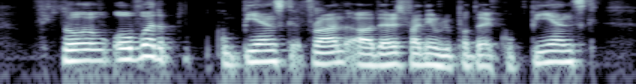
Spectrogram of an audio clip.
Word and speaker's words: Kupiansk: Someone mentioned that I finally pronounced the SK, I'm just lazy, Kupiansk and Kupiansk, like to English speaking people, there's no difference. But I think to Russians or Ukrainians, there's probably a big difference.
